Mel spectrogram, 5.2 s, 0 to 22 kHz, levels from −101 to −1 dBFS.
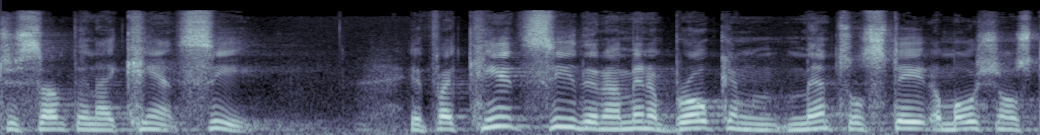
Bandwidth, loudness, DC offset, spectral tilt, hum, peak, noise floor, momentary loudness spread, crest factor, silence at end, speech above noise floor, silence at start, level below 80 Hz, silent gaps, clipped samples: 16 kHz; -22 LUFS; under 0.1%; -3.5 dB/octave; none; -8 dBFS; -48 dBFS; 5 LU; 14 dB; 0 s; 25 dB; 0 s; -56 dBFS; none; under 0.1%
